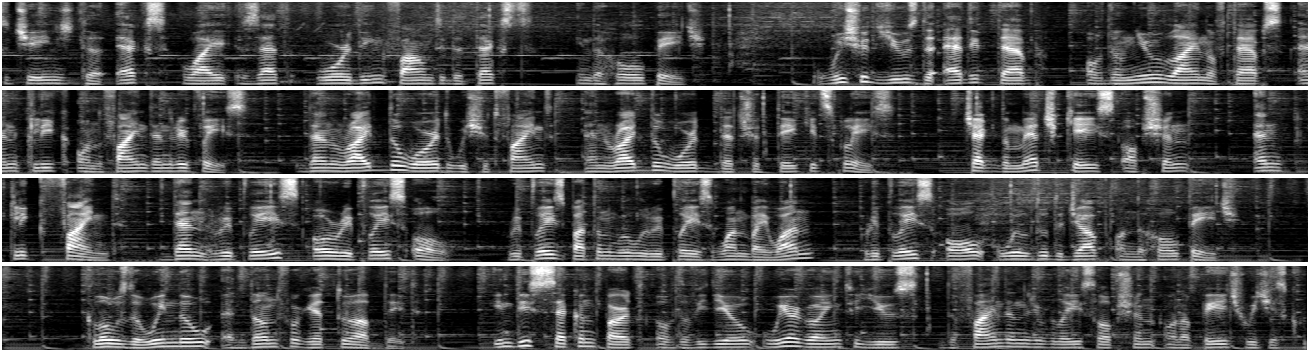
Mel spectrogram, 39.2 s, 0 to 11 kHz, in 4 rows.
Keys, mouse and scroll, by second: 32.5 scroll down 1, 35.0 scroll up 1, 35.8 scroll up 1.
